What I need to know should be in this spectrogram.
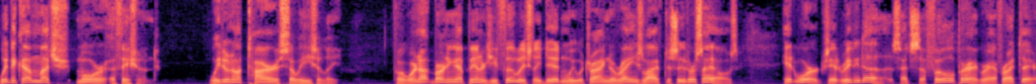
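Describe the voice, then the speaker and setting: A man speaks in an ordinary speaking voice at a fairly high pitch. His pace is moderate, with ordinary pitch variation. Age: 60s. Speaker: recovery workshop speaker. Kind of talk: recovery workshop talk.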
